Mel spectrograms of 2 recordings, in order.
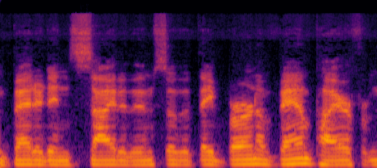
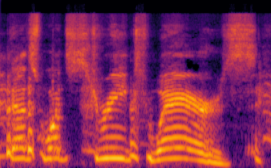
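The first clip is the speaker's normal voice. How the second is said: excited; 12 semitones higher, 4 dB louder, much slower than usual. Real, not acted. Excited fan recognition.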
